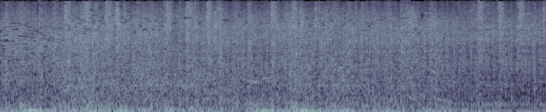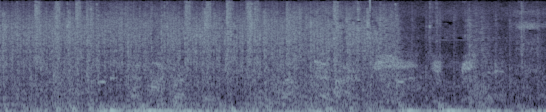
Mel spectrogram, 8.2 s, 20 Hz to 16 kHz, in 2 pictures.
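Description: In Fallout 76, gunfire is aimed at the player during a Vault 94 raid. Rapid bursts of shots rattle continuously at a fairly low level amid other busy game sounds.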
